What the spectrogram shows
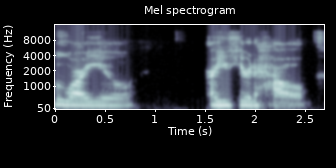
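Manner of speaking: ordinary talk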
